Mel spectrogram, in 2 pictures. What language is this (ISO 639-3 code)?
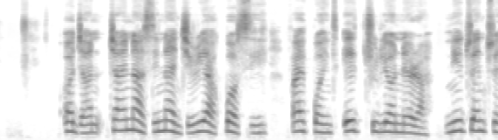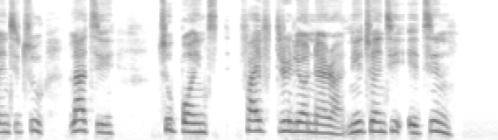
yor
